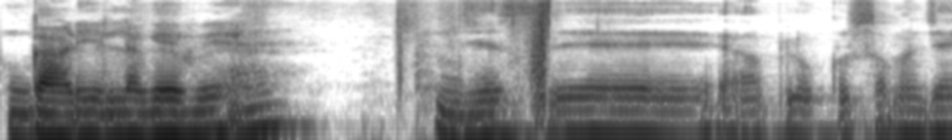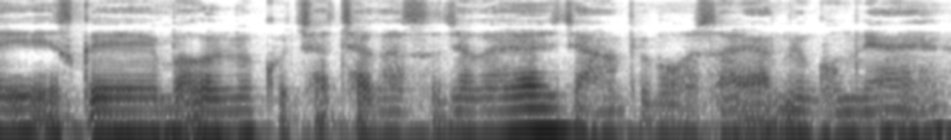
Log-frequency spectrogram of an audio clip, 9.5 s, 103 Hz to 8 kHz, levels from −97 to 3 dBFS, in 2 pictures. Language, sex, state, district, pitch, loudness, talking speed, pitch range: Hindi, male, Chandigarh, Chandigarh, 125 Hz, -22 LUFS, 165 wpm, 125-130 Hz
